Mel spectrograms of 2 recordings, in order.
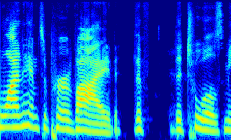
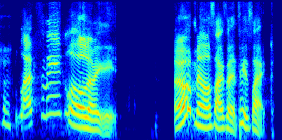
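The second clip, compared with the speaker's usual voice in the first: eager pitch; 3 semitones higher, 8 dB louder than usual. Retold or imitated. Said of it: "they're like".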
